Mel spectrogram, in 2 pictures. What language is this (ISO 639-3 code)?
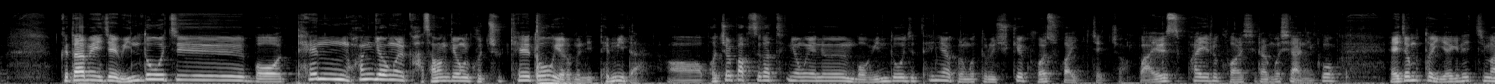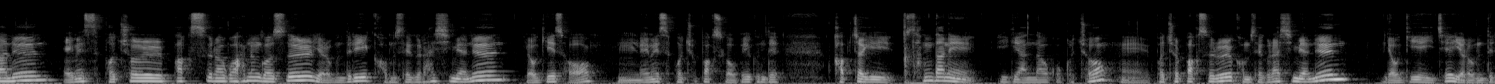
kor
